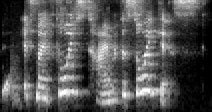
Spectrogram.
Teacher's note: Some New Yorkers even upglided the vowel R when it preceded a consonant, as in, it's my first time at the circus.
